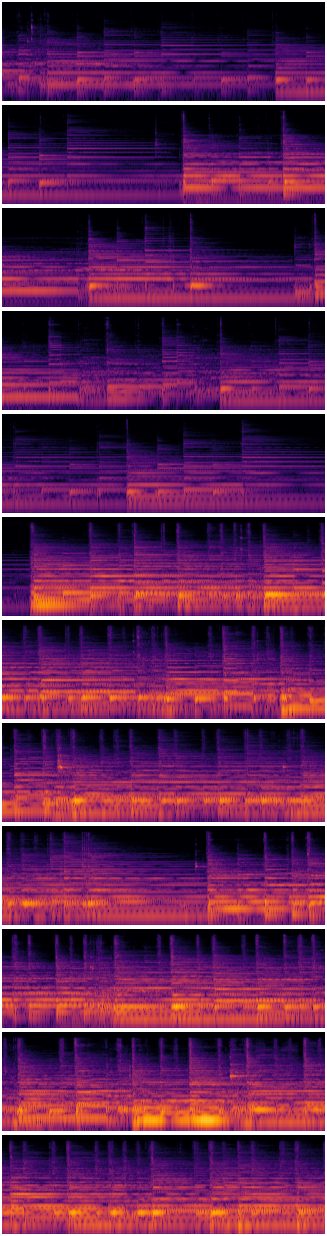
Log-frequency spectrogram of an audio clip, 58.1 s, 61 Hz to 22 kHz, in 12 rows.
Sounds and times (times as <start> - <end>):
Music: 0.0 - 58.1.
